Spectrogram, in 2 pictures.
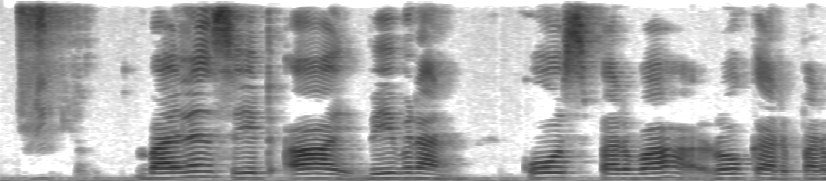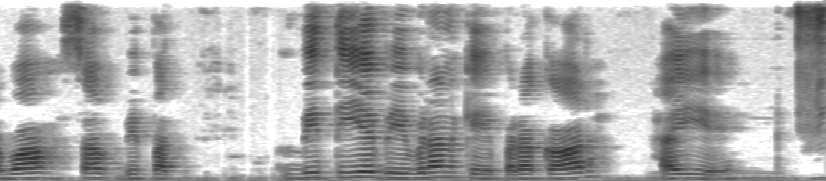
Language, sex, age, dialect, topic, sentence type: Magahi, female, 41-45, Southern, banking, statement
